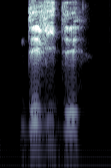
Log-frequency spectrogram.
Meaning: 1. to put (string) into a ball 2. to unwind, spool, reel 3. to recount, to reel off (a story)
- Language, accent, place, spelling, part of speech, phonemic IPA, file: French, France, Lyon, dévider, verb, /de.vi.de/, LL-Q150 (fra)-dévider.wav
